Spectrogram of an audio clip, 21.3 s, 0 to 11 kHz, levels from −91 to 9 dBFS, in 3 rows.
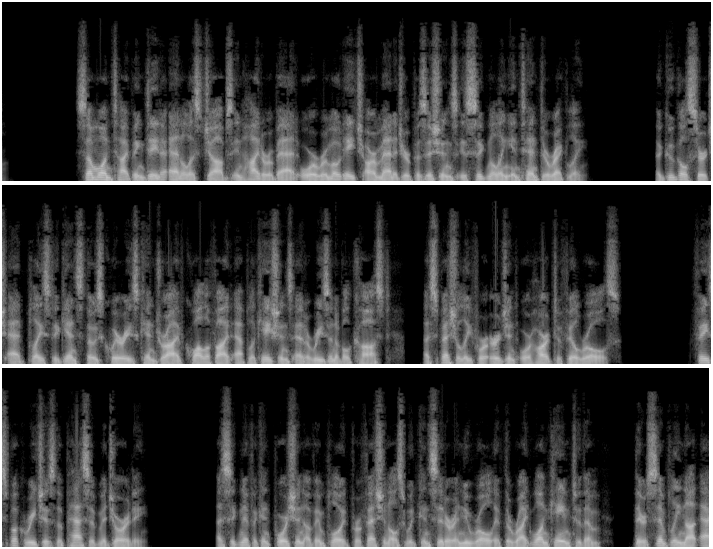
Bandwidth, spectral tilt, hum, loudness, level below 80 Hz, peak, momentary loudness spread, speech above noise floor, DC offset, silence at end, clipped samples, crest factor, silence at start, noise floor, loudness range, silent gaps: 10 kHz; -5 dB/octave; none; -21 LUFS; -38 dBFS; 0 dBFS; 6 LU; over 70 dB; 2%; 0 s; under 0.1%; 20 dB; 0 s; under -90 dBFS; 3 LU; 0.11-0.69 s, 5.91-6.49 s, 11.13-11.27 s, 13.33-13.92 s, 15.69-16.28 s, 20.32-20.44 s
